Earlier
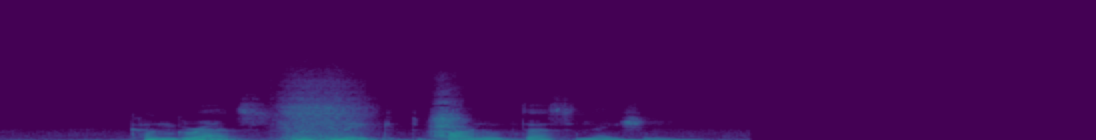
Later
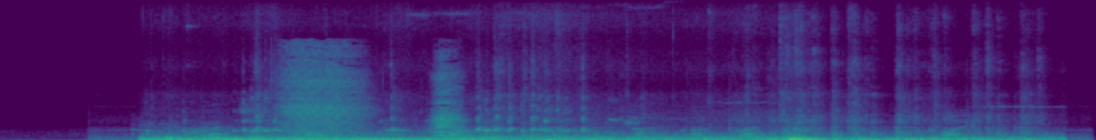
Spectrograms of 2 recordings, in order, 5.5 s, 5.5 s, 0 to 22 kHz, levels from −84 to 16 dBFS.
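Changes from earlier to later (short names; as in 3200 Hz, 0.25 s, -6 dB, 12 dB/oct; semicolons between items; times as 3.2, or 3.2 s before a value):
first sound: unmuted; second sound +9.5 dB; master: remove air absorption 100 m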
